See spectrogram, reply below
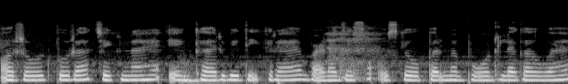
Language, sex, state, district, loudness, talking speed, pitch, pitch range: Hindi, female, Bihar, Katihar, -13 LUFS, 220 wpm, 205 Hz, 195-210 Hz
